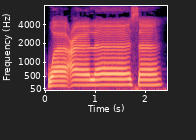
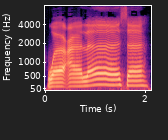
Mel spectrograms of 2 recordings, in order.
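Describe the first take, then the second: First: The pitch stays level over the vowel. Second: The pitch swings up and down over the vowel.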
